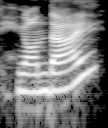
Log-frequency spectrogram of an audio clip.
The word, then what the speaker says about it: Hyundai: pronounced car brands okay it was Hyundai H Yu n d a i is Hyundai I think there was a few other brands that I'm like wow Americans pronounce is really I mean Toyota is hiota um Kia is Kia which is pretty easy but like Hundai always like conf confused me um yeah I've heard Hyundai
